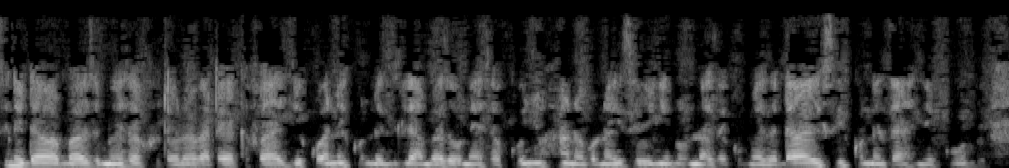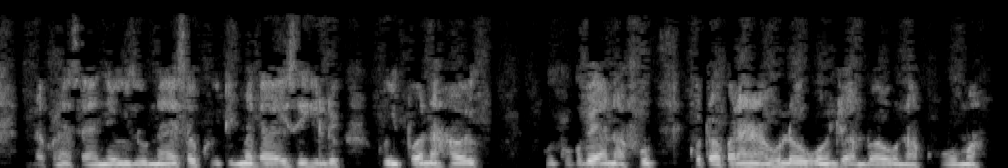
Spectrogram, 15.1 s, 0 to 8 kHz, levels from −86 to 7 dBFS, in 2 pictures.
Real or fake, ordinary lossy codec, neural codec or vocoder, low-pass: real; MP3, 32 kbps; none; 7.2 kHz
